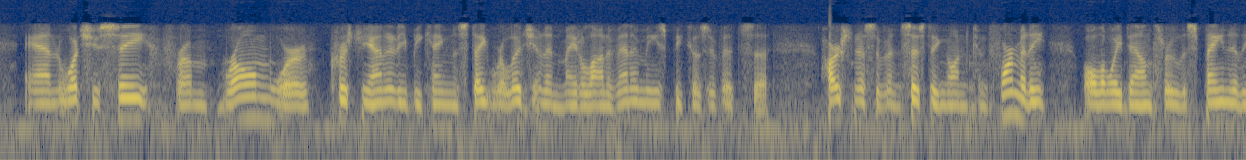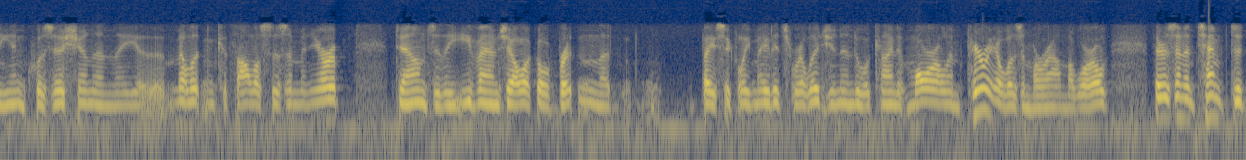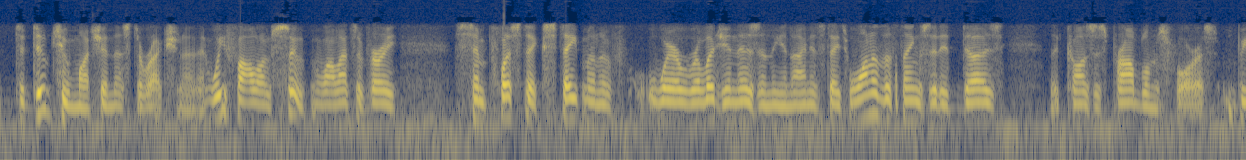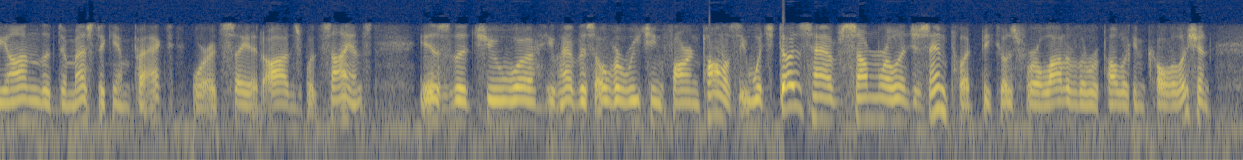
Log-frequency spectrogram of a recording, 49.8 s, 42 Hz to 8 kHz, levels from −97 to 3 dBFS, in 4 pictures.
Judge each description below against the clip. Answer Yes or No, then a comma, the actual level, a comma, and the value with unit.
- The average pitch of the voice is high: No, low, 135 Hz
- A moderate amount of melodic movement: No, narrow, 2.1 semitones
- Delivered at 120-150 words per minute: No, average, 170 wpm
